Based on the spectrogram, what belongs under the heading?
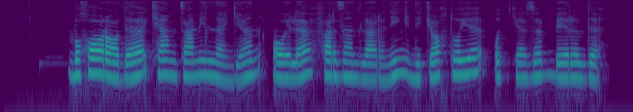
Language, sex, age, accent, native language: Uzbek, female, 18-24, Toshkent viloyati, Uzbek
